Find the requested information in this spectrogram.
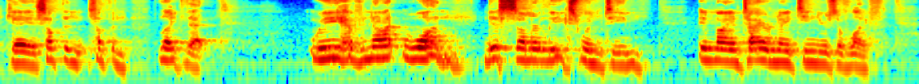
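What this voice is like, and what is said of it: Hoarse, nearly lost voice. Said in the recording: “why my voice is gone ... good Lord, I can barely talk.”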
